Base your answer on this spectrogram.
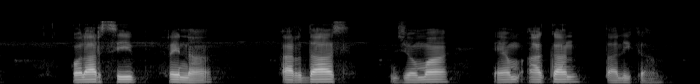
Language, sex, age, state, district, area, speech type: Santali, male, 18-30, West Bengal, Purba Bardhaman, rural, read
